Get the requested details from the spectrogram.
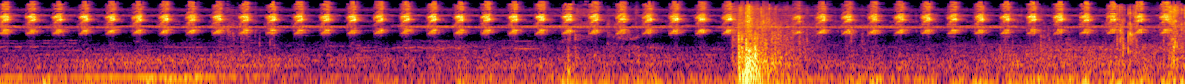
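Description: A locust's dry, buzzy pulses repeat steadily, almost four times a second, through the night.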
